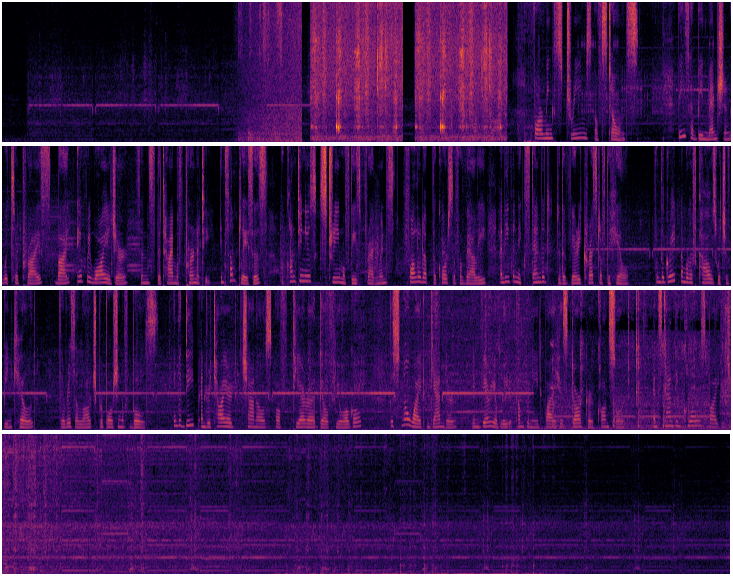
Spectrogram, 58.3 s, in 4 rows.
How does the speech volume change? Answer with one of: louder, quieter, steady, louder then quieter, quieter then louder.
steady.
